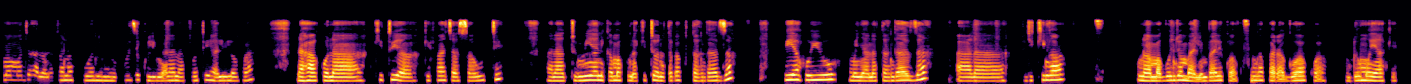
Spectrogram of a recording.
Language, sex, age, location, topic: Swahili, female, 25-35, Nakuru, health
